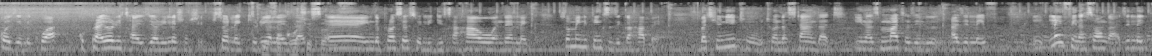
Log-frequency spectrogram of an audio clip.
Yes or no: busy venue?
yes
